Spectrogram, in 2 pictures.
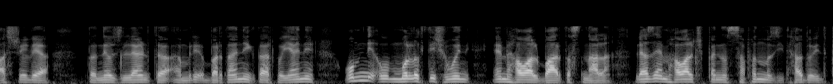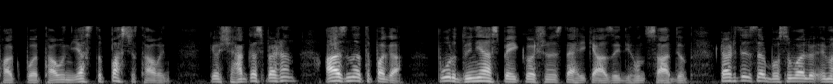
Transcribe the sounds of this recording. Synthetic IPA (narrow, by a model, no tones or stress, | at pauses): aːsʈɾeːlijaː | t̪ɨnʲeːziːlʲeːɳɖt̪ɨʔɐ̰mɾibɐɾt̪aːnikt̪ɐɾpʰɨjaːnʲi | umnimulɨkʰt̪it͡ʃʰʋənʲ | emɦɐʋaːlbaːɾt̪ɐsnaːlã̰ː | lʲaːzaːemʲɦɐʋaːlt͡ʃʰi̥pɐnʲɐnsɐpʰɐnmɐziːd̪hɐd̪oit̪ːi̥fʰaːkpəːd̪̚t̪ʰaːʋɨnʲjɐst̪ɨpɐst͡ʃʰit̪ʰaːʋənʲ | kʲet͡ʃʰiɦɐkɐspʲeʈʰɐn | aːznɐt̪ʰɨpɐɡa̰ː | puːɾd̪unijaːspʲeikəːʃnɐzʲt̪ɐːɦɾiːkʲiaːzɐːd̪iɦunt̪saːd̪ʲjun | ʈɐʈʰt̪ɨzisɐɾbɐsunʋaːlʲoʔemʲ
